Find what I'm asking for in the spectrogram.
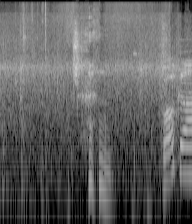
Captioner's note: chuckles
